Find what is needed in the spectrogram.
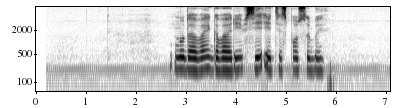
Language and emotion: Russian, neutral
